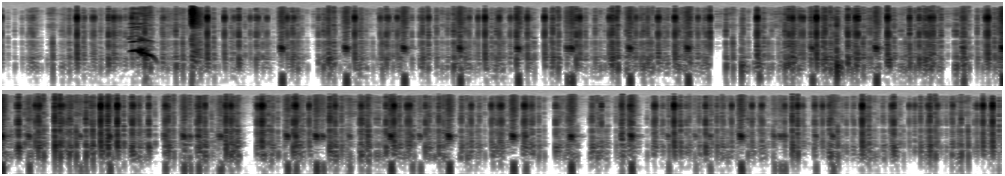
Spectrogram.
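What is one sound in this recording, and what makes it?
Light footsteps patter quickly and steadily.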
